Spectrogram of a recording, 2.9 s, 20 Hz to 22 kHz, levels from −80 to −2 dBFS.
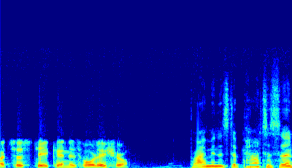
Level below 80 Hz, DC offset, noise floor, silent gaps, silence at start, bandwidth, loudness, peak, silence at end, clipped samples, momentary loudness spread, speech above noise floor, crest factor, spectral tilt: -56 dBFS; under 0.1%; -54 dBFS; none; 0 s; 14 kHz; -26 LUFS; -8 dBFS; 0 s; under 0.1%; 7 LU; 29 dB; 16 dB; -5.5 dB/octave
